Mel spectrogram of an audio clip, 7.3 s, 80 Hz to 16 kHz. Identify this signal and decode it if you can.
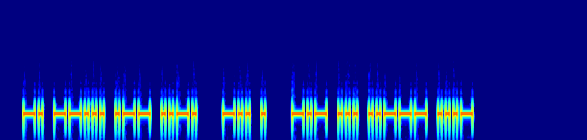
Morse code, heard as a keyed tone, about 25 wpm, 700 Hz. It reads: N7WF DE KS2V
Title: USA Callsign DE Callsign - 4 Characters - 25wpm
